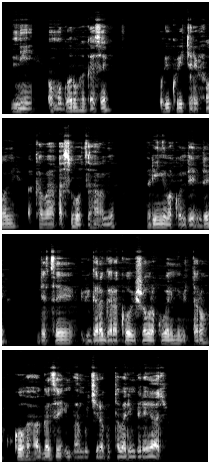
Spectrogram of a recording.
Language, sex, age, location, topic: Kinyarwanda, male, 18-24, Kigali, government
